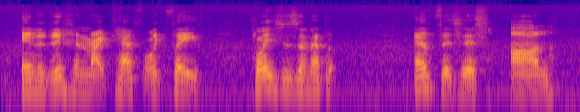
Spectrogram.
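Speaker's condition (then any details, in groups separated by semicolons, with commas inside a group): Cerebral palsy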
